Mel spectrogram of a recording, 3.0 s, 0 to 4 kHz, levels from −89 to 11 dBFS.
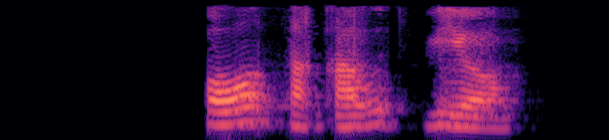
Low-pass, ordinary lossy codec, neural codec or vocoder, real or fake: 3.6 kHz; AAC, 16 kbps; autoencoder, 48 kHz, 128 numbers a frame, DAC-VAE, trained on Japanese speech; fake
